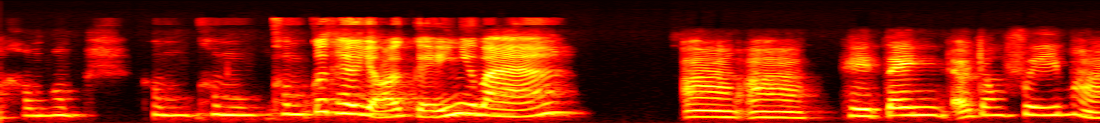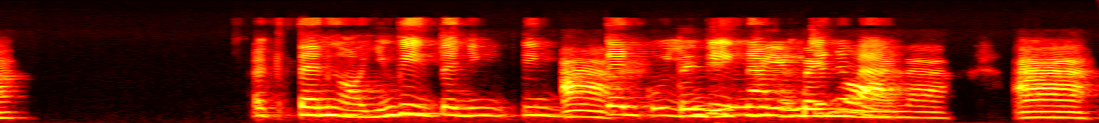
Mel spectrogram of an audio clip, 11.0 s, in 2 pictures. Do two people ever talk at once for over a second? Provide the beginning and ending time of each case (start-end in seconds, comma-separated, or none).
8.3-10.1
